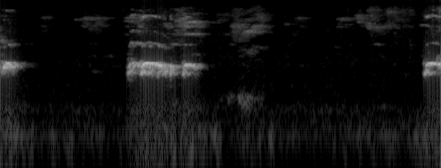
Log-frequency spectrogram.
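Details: Local zebra dove song for luring cage birds to sing: one clear, trilled, purring coo phrase in the middle, with the clipped tail of another phrase at the start and at the end.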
